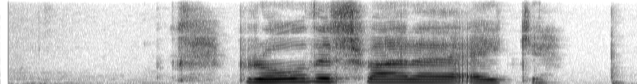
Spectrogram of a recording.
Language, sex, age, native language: Icelandic, female, 7, Icelandic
